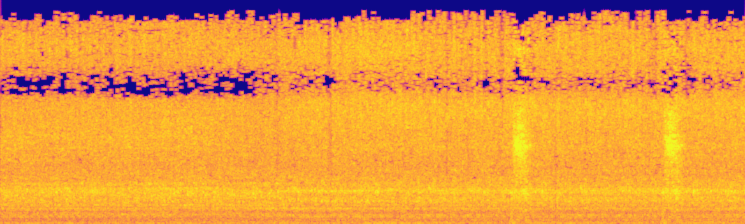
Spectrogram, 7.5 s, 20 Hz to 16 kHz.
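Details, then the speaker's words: Rebuilt Toyota AE86 4A-GE four-cylinder, after setting ignition timing per the factory service manual and adjusting TPS and throttle body: even, settled idle with a smooth steady rumble and no stumbles or ticking; runs cleanly. "there it is burn like a kitten now"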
